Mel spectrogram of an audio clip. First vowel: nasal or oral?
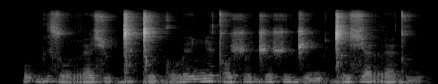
oral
